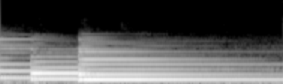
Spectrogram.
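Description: Electronic keyboard playing single notes one after another, each lower than the last: a note already sounding, then two more about a quarter and two-thirds of a second in, the last one held and slowly fading. These are the notes of a sung melody being laid out before singing.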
